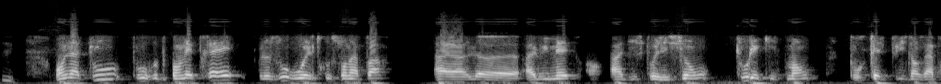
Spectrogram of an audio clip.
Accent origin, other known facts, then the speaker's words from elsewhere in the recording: Saint-Étienne, Auvergne-Rhône-Alpes, France; j'ai 54 ans et je suis stéphanois depuis 54 ans.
